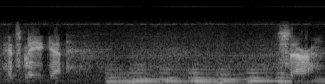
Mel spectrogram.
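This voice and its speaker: An actor playing a distrustful, volatile kidnapper on the run in a television soap, stammering, menacing and wounded. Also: male voice, slow, loud music behind the voice, close to an everyday voice, low-quality recording. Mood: hesitant, surprised. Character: distrustful, volatile fugitive kidnapper desperate to be a father. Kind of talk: television soap drama acting.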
